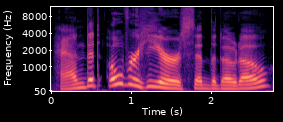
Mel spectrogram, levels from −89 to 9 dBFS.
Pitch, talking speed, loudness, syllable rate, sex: 180 Hz, 150 wpm, -17 LUFS, 3.8 syllables/s, male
